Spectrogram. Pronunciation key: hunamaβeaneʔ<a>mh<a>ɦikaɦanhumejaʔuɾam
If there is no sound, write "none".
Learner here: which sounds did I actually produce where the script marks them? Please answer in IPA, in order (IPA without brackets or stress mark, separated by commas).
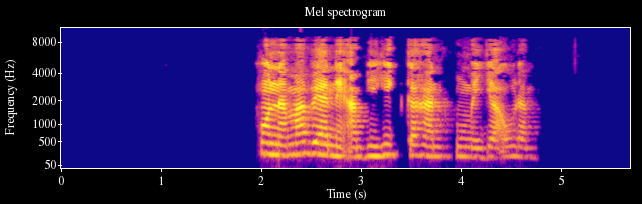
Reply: a, i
